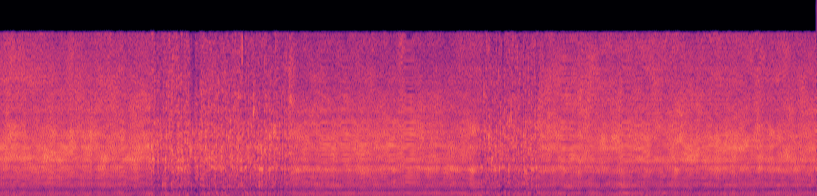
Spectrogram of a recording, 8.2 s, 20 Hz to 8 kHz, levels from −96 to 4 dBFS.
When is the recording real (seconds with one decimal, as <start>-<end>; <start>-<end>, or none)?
1.5-2.9; 4.8-5.4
